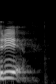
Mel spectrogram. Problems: background sounds at intervals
